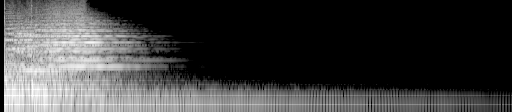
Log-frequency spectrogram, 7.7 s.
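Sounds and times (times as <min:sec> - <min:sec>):
French horn: 0:00.1 - 0:02.6
victory trumpet fanfare: 0:00.1 - 0:02.7.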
